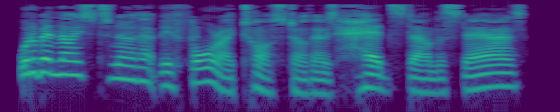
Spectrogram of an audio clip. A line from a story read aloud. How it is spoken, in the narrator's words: she sighed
